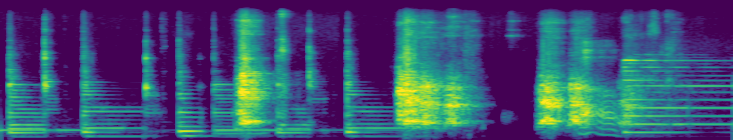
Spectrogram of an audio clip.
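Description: Dogs bark loudly in a flurry of sharp, overlapping yips and woofs, with bursts of rougher barking in the middle and a drawn-out, whining yelp at the end.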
